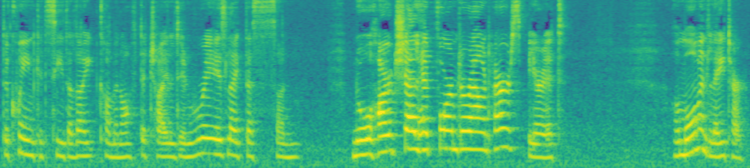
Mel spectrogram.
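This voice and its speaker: A woman author reading a bedtime fairytale aloud in an expressive, theatrical, lilting way with dramatic pauses. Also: medium pitch.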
